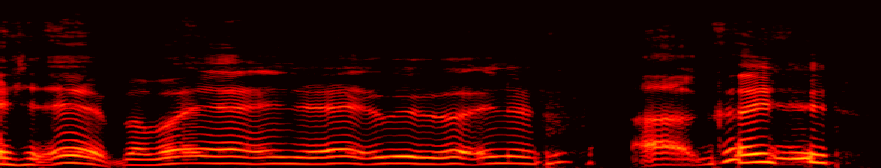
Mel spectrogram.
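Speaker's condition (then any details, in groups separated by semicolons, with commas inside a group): Cerebral palsy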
